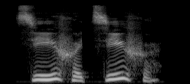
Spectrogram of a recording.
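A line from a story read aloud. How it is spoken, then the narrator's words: Almost tender baritone. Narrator (Russian): Почти нежно произносит владелец сексуального баритона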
